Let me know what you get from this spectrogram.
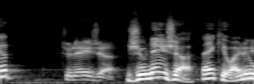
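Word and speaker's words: Juneja: and you're going to tell me how to pronounce Manisha's last name. The digital health futurist Manish Junja, is that how you say it? Junasia.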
